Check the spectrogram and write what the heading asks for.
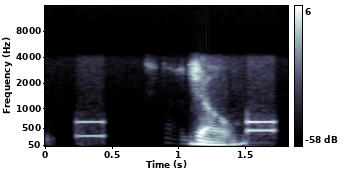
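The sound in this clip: Telephone line tones on an outgoing call: two short, steady electronic beeps with a voice speaking briefly between them.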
